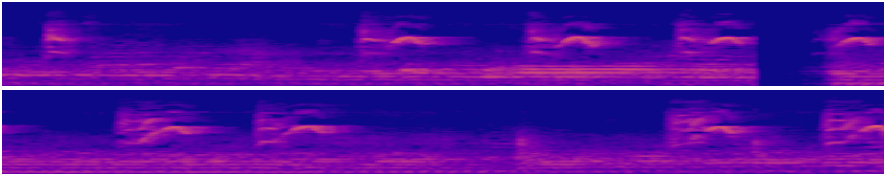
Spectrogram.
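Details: Scarlet minivet singing: short, high, thin notes, some sharply upswept, repeated roughly twice a second in an uneven rhythm over a steady low droning hum. The sound drops out briefly midway.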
